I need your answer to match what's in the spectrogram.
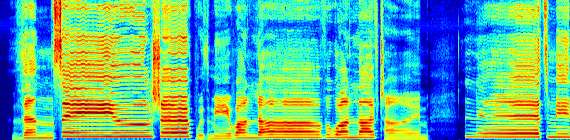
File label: C5000 male; JJLabs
